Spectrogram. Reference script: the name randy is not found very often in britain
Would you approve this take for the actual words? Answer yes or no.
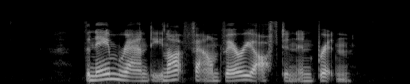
no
